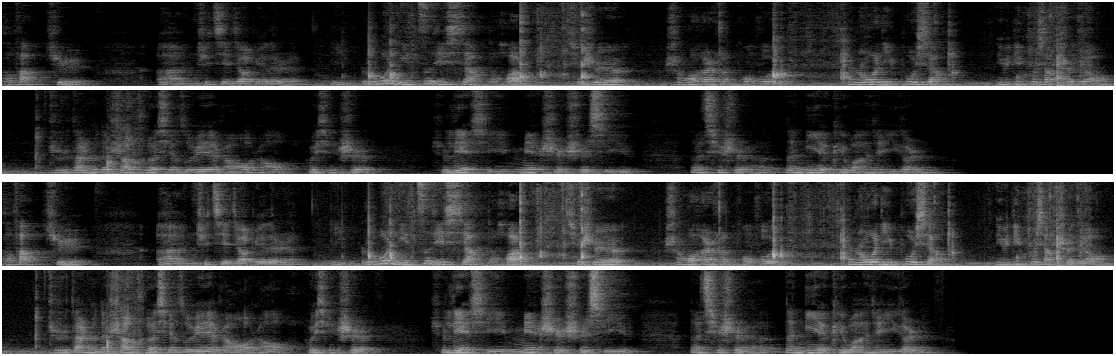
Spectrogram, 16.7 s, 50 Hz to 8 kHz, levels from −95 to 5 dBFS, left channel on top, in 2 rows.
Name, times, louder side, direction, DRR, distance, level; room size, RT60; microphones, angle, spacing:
voice 1, 0.0-6.0 6.3-7.2 7.4-8.4 8.7-11.2 11.6-13.1 13.5-15.4, right 3 dB, 85° right, 0.6 m, -38 dB
sound 1, 2.3-9.4, right 4 dB, 25° right, 0.3 m, -41 dB
2.8 x 2.1 x 2.9 m
head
